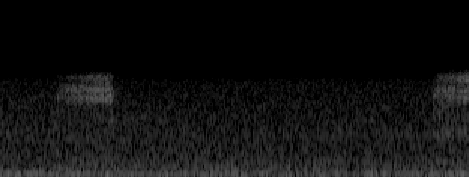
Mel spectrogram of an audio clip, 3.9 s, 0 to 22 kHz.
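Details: A gopher brought to an owl just after midnight, April 7, 2016: one harsh, breathy screech, then quiet low rumble, and a second hiss starting at the very end.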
